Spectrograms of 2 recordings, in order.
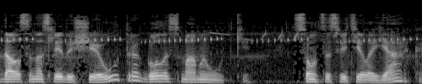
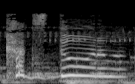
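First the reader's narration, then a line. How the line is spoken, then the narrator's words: Happy squeaky little voice. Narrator (Russian): пропищал он счастливым голоском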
